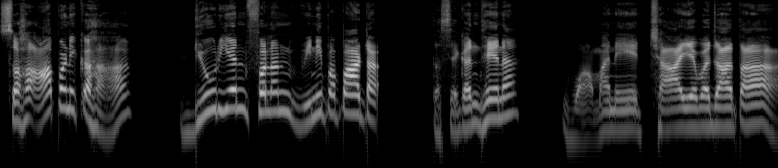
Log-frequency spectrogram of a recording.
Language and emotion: Sanskrit, disgusted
